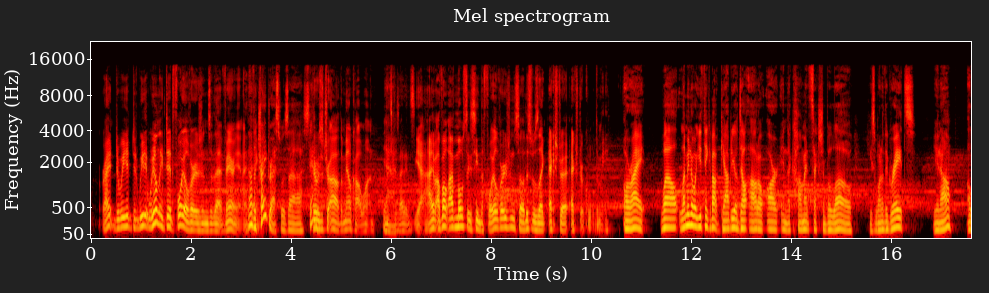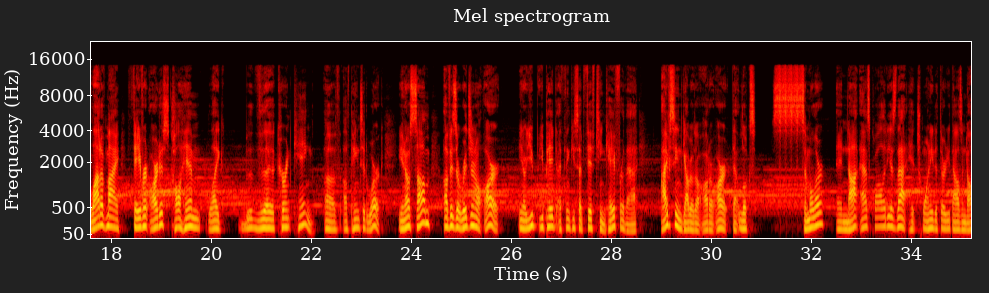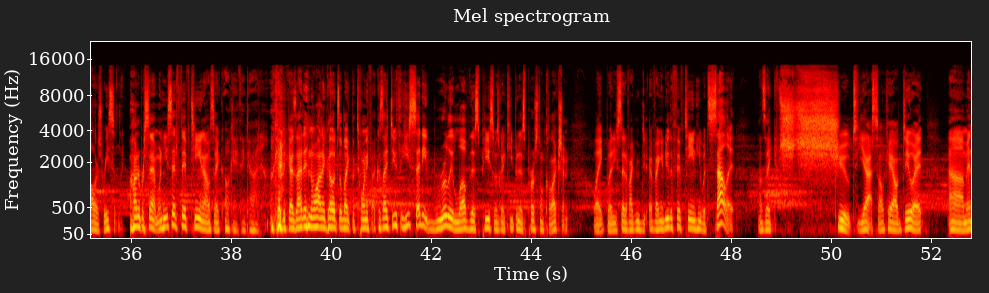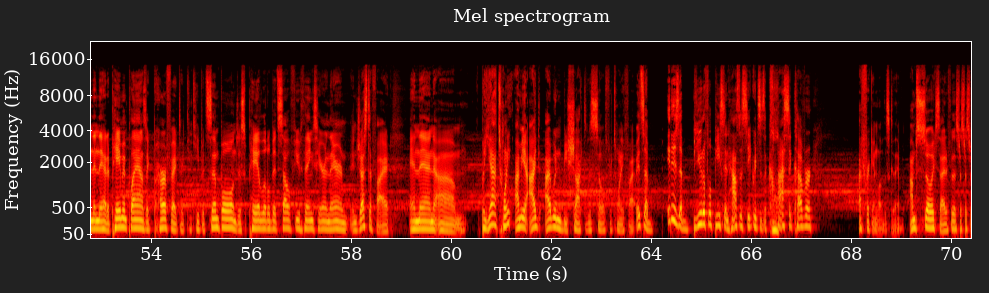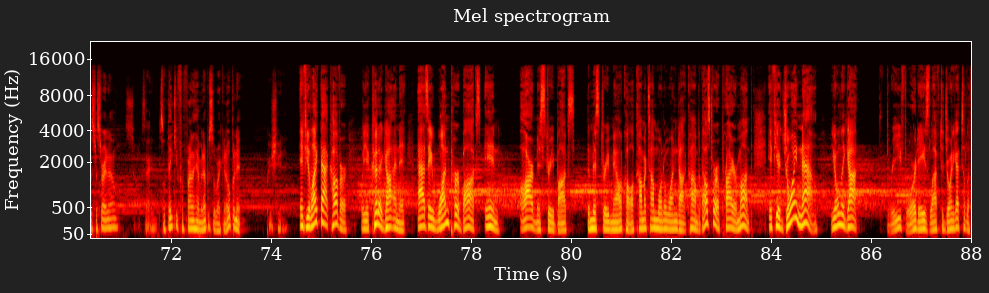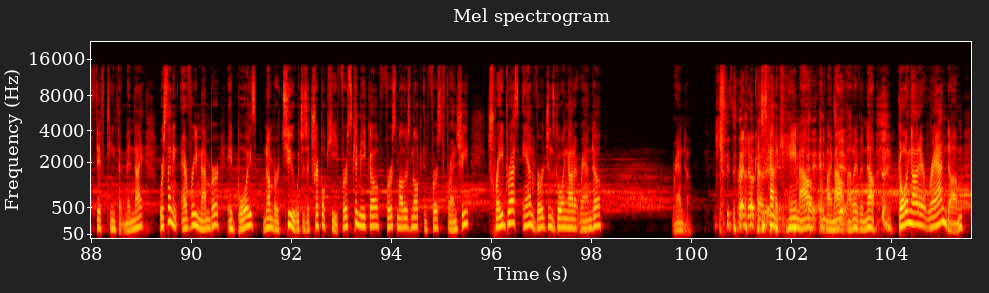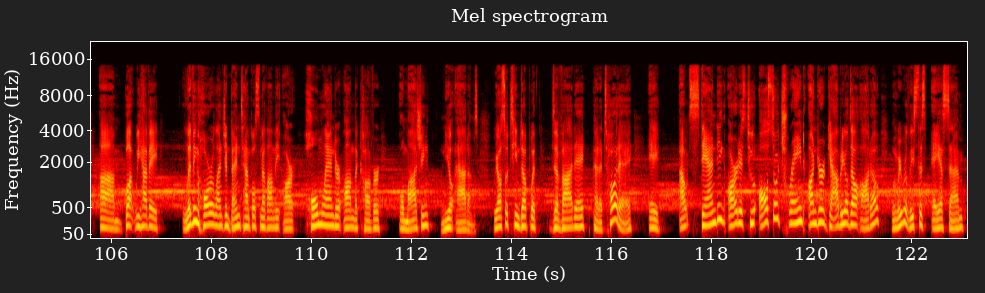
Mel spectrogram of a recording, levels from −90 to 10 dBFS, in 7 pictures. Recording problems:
echo of what is said; noticeable; throughout; 280 ms later, 15 dB below the speech
audio stuttering; at 31 s and at 1:10

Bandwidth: 14.5 kHz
